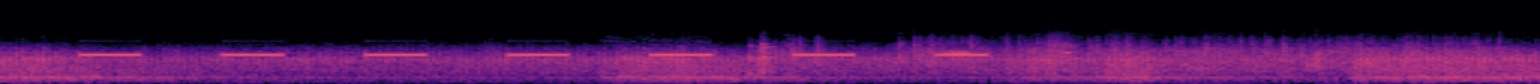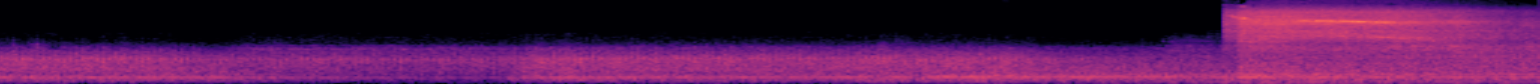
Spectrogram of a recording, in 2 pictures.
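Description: A truck engine idles and rumbles steadily.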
